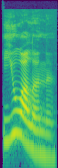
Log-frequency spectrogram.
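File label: "юалӧны", Komi, female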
